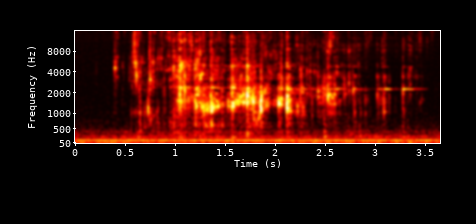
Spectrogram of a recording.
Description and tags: Pour3 - PERFECT COCKTAIL
These are various subtle drink mixing sounds including bottle clinking, swirling a drink, pouring a drink into a whiskey glass, ice cubes dropping into a glass. AT MKE 600 into a Zoom H6n. No edits, EQ, compression etc. There is some low-mid industrial noise somewhere around 300hz. Purists might want to high-pass that out.
alcohol, bar, cocktail, drink, glass, ice, ice-cube, pour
